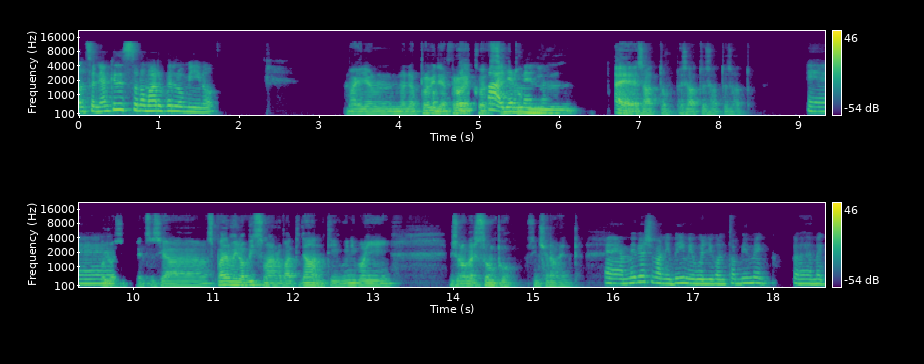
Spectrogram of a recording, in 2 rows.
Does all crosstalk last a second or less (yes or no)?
no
